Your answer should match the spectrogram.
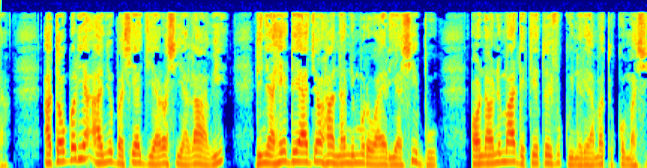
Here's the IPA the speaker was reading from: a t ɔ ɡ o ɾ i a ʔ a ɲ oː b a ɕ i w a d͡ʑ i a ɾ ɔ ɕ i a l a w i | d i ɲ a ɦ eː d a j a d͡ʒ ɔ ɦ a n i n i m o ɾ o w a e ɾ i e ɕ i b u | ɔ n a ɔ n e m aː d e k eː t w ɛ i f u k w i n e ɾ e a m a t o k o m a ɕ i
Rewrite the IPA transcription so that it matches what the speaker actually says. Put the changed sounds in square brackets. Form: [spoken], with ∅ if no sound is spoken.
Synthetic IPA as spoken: a t ɔ ɡ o ɾ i a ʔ a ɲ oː b a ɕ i [∅] a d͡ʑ i a ɾ ɔ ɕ i a l a w i | [ɡ] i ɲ a ɦ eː d [e] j a d͡ʒ ɔ ɦ a n [a] n i m o ɾ o w a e ɾ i [a] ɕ i b u | ɔ n a ɔ n e m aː d e k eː t w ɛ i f u k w i n e ɾ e a m a t [u] k o m a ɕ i

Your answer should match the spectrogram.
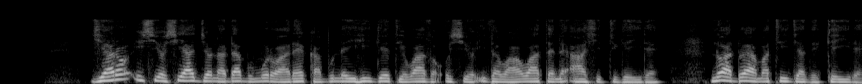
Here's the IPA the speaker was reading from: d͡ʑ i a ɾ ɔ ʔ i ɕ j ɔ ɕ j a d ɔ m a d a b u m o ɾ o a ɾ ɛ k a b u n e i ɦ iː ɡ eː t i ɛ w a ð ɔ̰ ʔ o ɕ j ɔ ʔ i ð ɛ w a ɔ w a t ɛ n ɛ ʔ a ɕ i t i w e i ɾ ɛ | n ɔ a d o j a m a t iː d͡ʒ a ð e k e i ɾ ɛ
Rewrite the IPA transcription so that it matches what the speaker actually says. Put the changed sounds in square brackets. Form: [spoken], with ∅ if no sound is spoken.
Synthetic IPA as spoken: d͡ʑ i a ɾ ɔ ʔ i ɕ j ɔ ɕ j a [d͡ʒ] ɔ [n] a d a b u m o ɾ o a ɾ ɛ k a b u n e i ɦ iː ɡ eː t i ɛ w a ð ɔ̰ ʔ o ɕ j ɔ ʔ i ð ɛ w a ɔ w a t ɛ n ɛ ʔ a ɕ i t i [ɣ] e i ɾ ɛ | n ɔ a d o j a m a t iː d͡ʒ a ð e k e i ɾ ɛ

